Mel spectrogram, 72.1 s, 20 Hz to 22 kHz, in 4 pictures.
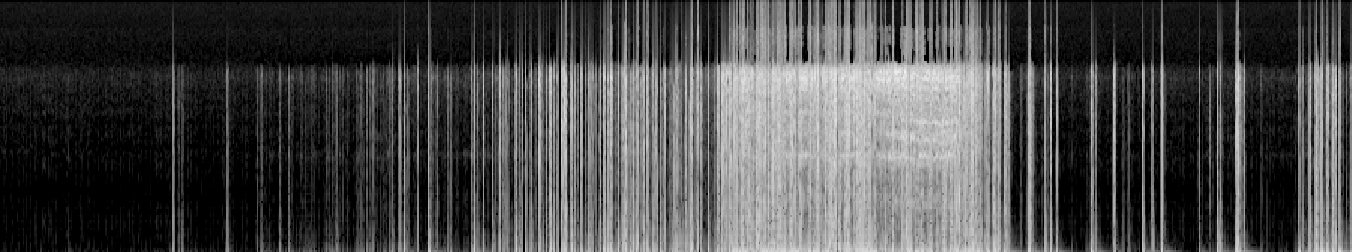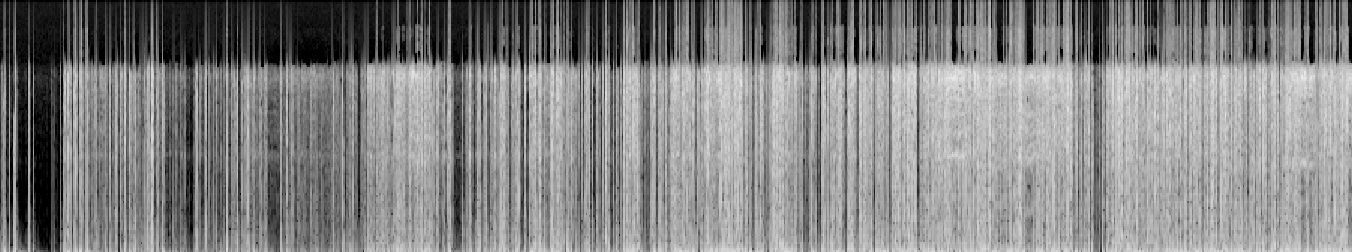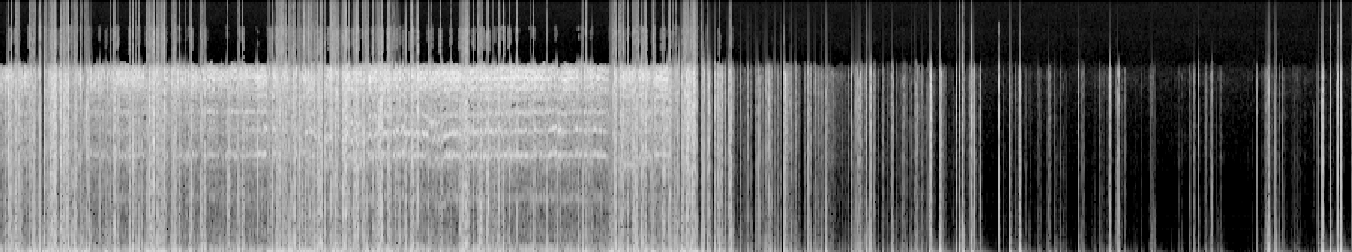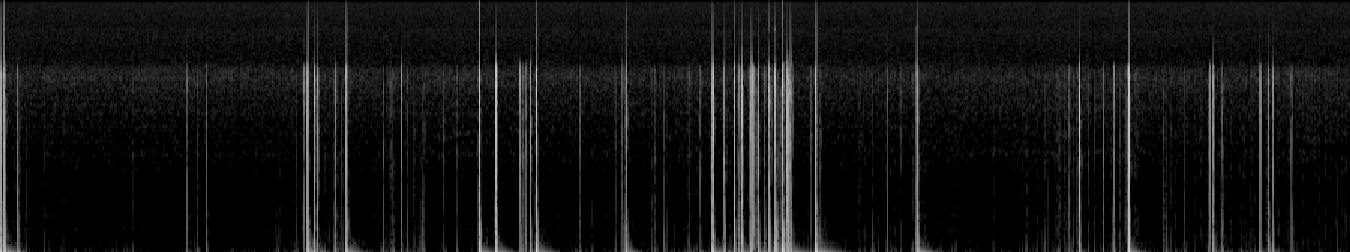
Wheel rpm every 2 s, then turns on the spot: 200, 220, 230, 230, 230, 230, 220, 230, 230, 230, 230, 230, 220, 230, 240, 220, 200, 200, 220, 230, 220, 230, 230, 230, 230, 240, 230, 230, 230, 230, 230, 230, 230, 190, 200, 210.
none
